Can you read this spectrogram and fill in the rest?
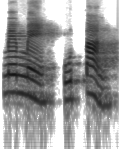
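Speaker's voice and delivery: very slow, drawn-out words; slow model reading. Shown as a demonstration. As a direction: dictate it slowly to the class. Teacher builds sentence aloud. (membaca sangat pelan)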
